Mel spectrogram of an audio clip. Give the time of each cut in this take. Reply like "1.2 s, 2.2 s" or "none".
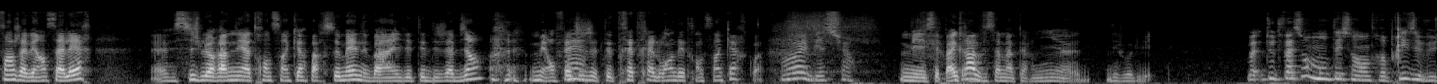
none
